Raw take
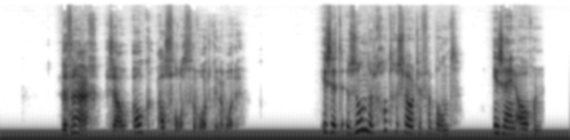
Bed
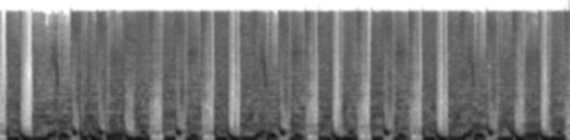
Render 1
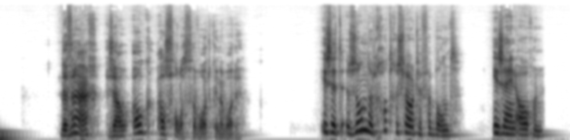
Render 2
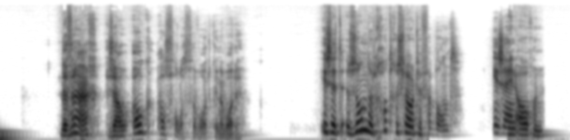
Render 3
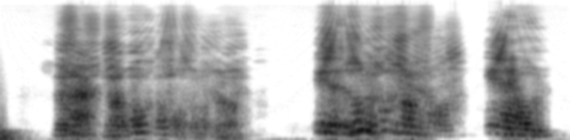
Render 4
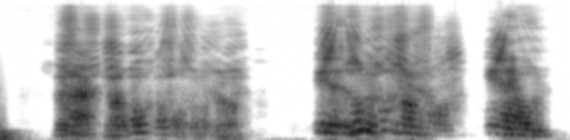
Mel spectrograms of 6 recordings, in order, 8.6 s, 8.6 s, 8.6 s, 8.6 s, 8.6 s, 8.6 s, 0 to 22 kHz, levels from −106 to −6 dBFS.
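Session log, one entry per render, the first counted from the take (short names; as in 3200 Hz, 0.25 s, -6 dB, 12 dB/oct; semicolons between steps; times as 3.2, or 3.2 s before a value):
de-hum 50 Hz, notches 5
2.11–3.42 dip -9 dB, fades 0.24 s; 6.43–7.63 BPF 670–7400 Hz
phase scrambler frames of 0.2 s; phaser 0.39 Hz, delay 1.4 ms, feedback 41%
gain -3 dB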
